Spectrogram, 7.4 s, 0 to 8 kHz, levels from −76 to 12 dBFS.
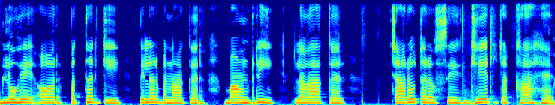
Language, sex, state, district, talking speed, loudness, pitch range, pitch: Hindi, female, Goa, North and South Goa, 115 wpm, -14 LUFS, 195-225 Hz, 205 Hz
